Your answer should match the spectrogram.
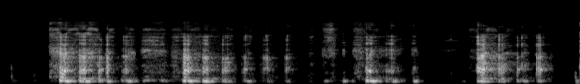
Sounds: Laughter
